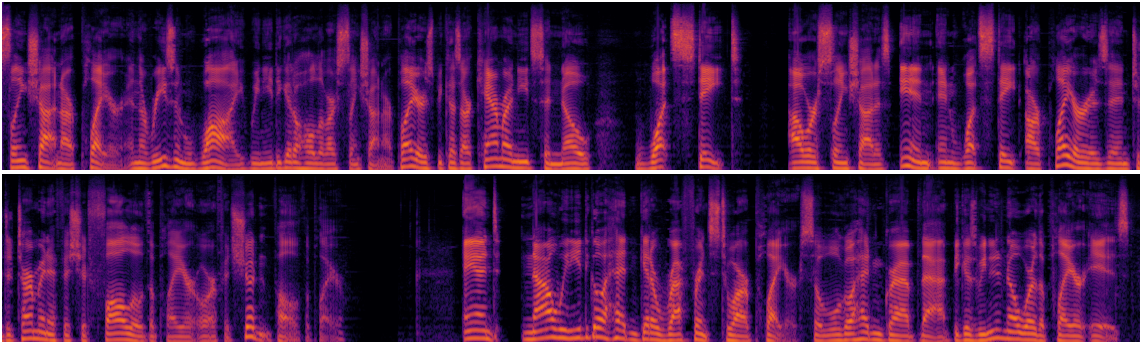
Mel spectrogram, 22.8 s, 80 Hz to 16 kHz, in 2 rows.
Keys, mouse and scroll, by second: 19.8 Return, 20.6-22.4 typing.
